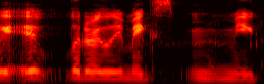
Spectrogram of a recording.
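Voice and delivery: ordinary talk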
